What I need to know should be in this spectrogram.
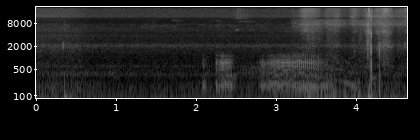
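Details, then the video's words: Puppy snoring in its sleep, giving two low, throaty, rattling breaths, the second longer and drawn out, with faint rustling and a small click near the end. "코골며 자는 강아지"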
